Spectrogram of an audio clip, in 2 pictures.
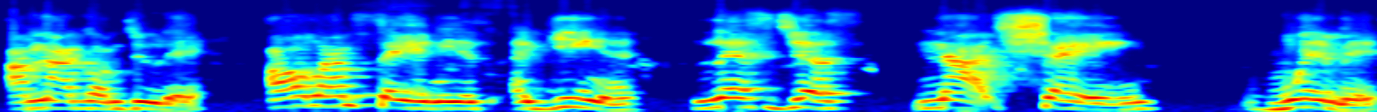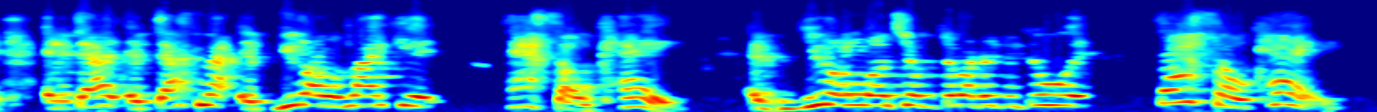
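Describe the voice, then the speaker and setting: Dull, lo-fi audio carries a woman's high-pitched voice. She is debating informally on a panel, insistent, restating her phrases to drive them home. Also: animated, a little slow. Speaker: panel participant.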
